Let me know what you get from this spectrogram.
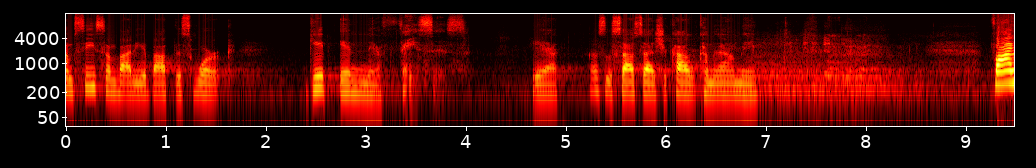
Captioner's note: laughter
